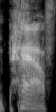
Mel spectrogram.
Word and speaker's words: Pfaff: Well, Jim Pfaff, by the way, I dropped the first F in pronunciation. Sorry. For those who are old enough to remember sewing machines, everyone knows about Singer sewing machines, but yep. The big one was the Pfaff sewing machine, P-F-A-F-F.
